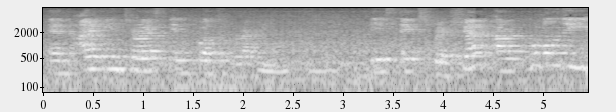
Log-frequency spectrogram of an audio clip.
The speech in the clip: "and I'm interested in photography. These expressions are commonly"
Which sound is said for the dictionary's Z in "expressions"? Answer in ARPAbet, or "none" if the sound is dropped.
none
